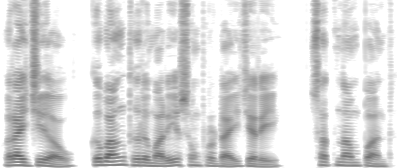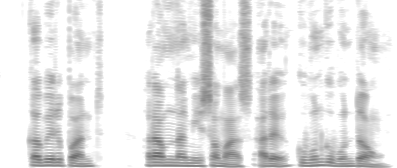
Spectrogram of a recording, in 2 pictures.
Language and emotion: Bodo, neutral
